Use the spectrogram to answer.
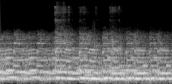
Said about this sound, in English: We can put a little echo on it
